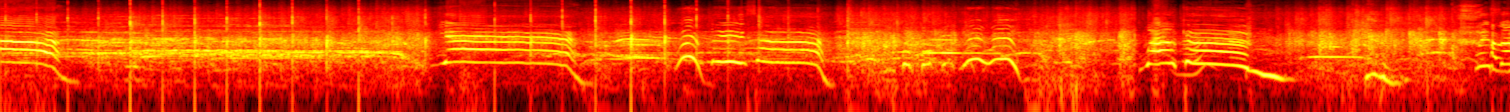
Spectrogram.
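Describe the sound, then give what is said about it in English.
Cheering and applause from a live audience welcoming a guest onstage, loud sustained clapping mixed with excited shouting voices throughout. “Ladies and gentlemen, please put your hands together for the creator of Derry Girls. It's Lisa McGee.”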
